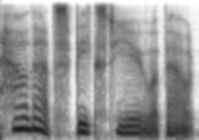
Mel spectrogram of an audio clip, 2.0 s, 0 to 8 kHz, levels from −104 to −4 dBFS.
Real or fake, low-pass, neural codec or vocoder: real; 7.2 kHz; none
